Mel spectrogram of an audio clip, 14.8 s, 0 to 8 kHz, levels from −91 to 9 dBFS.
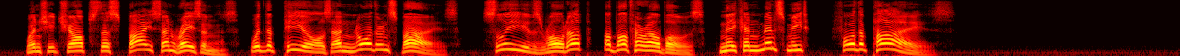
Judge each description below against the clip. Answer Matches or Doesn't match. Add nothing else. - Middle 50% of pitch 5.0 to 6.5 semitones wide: Matches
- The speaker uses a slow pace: Matches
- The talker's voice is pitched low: Doesn't match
